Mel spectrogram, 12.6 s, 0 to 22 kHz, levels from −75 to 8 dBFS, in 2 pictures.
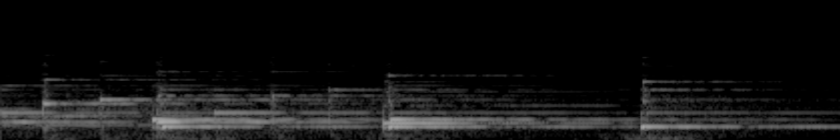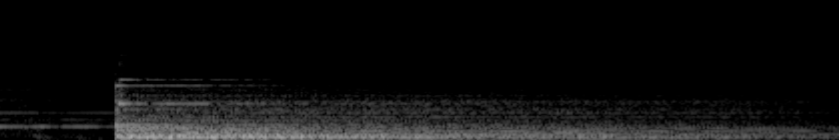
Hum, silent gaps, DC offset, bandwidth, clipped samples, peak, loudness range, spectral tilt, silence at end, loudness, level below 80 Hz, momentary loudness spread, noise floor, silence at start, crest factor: none; none; under 0.1%; 4.3 kHz; under 0.1%; -12 dBFS; 9 LU; -11.5 dB/octave; 0 s; -32 LUFS; -48 dBFS; 19 LU; -55 dBFS; 0 s; 20 dB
